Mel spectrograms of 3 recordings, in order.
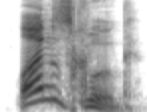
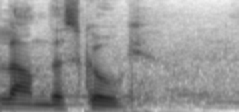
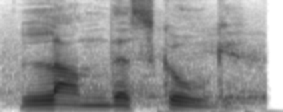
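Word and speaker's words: Landeskog: You're not saying it right. Landoo. No. No. What? There. He does pronunciate the cog. He He does pronounce There's still a cog at the end.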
